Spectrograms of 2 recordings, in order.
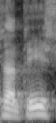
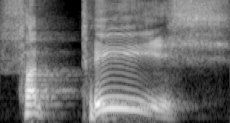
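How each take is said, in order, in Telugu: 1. పేరును ప్రత్యేక ఒత్తిడి లేకుండా సాధారణంగా పలుకుతారు. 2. పేరును ఆప్యాయంగా, కొంచెం ఒత్తి పలుకుతారు. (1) "అందరూ సతీష్, సతీష్ అంటారు" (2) "ఆ ఒత్తు పెట్టి"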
